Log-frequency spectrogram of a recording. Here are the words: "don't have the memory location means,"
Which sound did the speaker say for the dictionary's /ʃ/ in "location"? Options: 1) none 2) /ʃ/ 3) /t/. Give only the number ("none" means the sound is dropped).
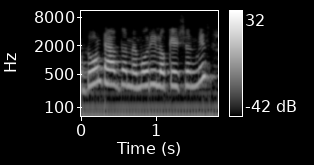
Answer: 2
